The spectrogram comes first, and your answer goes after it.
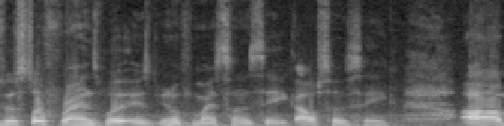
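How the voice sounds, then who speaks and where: A woman talks at a very fast pace with an American accent. Her pitch is in the medium range. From New York, Lower East Side. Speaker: singer, actress, model. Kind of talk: interview answer.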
